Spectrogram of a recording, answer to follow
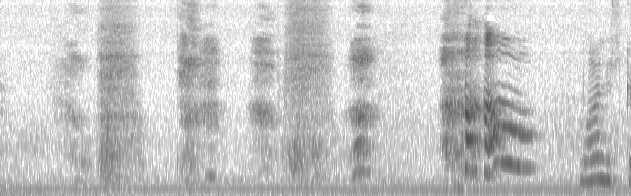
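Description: A child blowing short puffs of breath at a bowl of pancake batter, about five puffs over three seconds, then a brief high child's vocal exclamation.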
